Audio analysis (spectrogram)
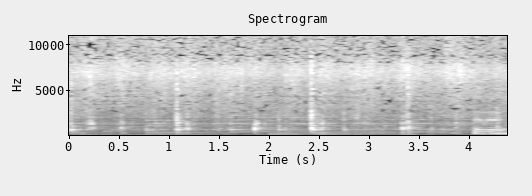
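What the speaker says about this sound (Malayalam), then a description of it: "ഒരു 5-10 മിനിറ്റായി ഞങ്ങളിപ്പോൾ ഇതെല്ലാം കൂടെ ഫ്രൈ ചെയ്തിരുന്നു" Vegetables with a tablespoon of pepper frying in a pan for vegetable fried rice, with a steady sizzle and repeated scraping, clattering stirring strokes at an irregular pace, close and moderately quiet.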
